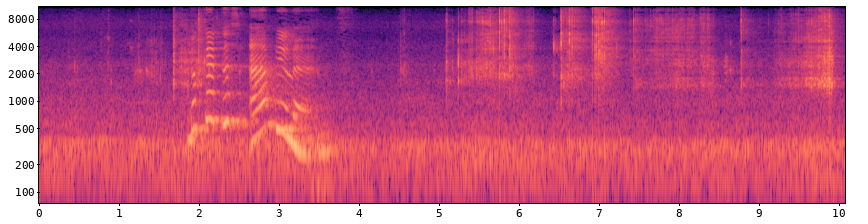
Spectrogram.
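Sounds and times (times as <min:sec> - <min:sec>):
toy car gears whirring and ratcheting: 0:05.2 - 0:08.5, 0:09.2 - 0:10.0.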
